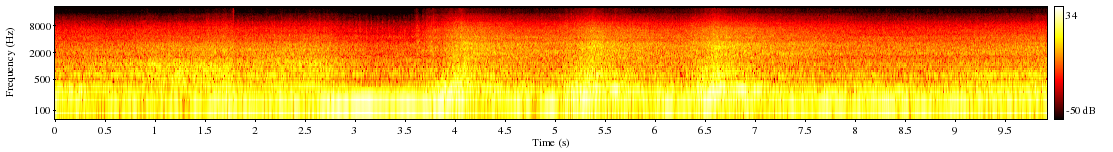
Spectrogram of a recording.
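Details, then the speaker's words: Fox body Ford Mustang with fuel injection on a hot day: idle won't drop below 1,000 rpm and keeps flaring up every second or so then dropping back; surging idle, cause still unknown. "it wants to idle at 1,000 RPM no matter what I do to this system 1,000 RPM is what it wants to idle at nothing below that"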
